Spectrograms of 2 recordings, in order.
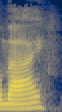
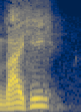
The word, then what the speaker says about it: Nighy: It was Bill Nye. No, Bill Nighy. Not Bill Nye, the science guy. I think it's Bill Nighy is how you pronounce the actor's name.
